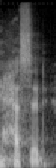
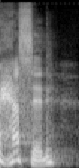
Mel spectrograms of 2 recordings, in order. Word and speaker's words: Hesed: That word Hesed, and sometimes you'll see it spelled with an H, sometimes you see it spelled with a ch, the CH, right? Because most Hebrew words have that ch. So if you just start choking, you're probably speaking Hebrew.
